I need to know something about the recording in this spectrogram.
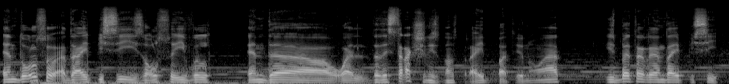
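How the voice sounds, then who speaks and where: A man streams a game and comments casually as it goes. His voice is fairly low, and his talk is slangy, opinionated and rambling. Faint game music plays behind him. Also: brisk. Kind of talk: casual reaction commentary over gameplay.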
